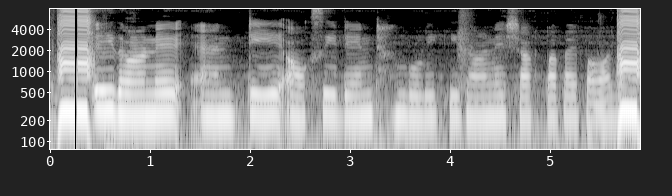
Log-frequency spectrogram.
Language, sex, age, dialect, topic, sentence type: Bengali, female, 25-30, Rajbangshi, agriculture, question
